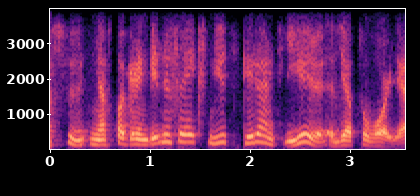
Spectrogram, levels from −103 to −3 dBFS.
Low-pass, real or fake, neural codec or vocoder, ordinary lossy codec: 3.6 kHz; fake; codec, 16 kHz, 1 kbps, X-Codec, HuBERT features, trained on LibriSpeech; Opus, 16 kbps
